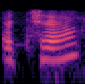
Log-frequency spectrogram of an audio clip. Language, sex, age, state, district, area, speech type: Sindhi, female, 18-30, Rajasthan, Ajmer, urban, conversation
